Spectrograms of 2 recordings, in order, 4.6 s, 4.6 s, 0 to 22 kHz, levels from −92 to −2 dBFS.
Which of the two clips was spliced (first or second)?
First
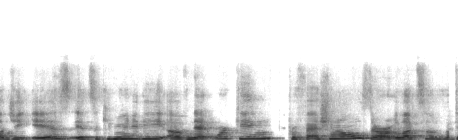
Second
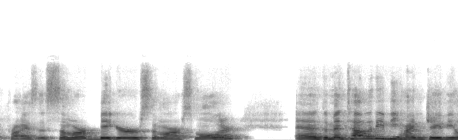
first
